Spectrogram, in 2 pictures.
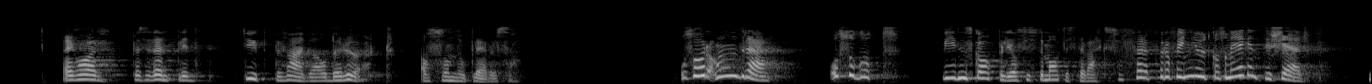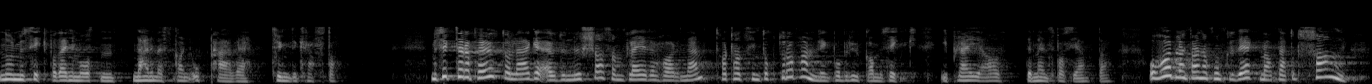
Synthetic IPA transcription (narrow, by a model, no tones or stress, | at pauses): ʔɛ̰ɡhɑɾpʰɾɛsɪd̪ɛnt̪̚blɪt̪ | d̪̥yːpt̪̚bəʋæːɡɑɔbəɾøːʈ | ʔɑ̰ːʋsɔnːəʊplḛːʋəlsə | ɔsɔhɑɾɑnd̪ɾə | ʔɔsːɔɡɔt̪ː | ʋiːt̪nskɑːpəlɪɔsʏst̪əmɑːt̪ɪskt̪ʰɛʋæɾksɔffɔɾɔfɪnːəʉːt̪kʰɑːsɔmeːɡənt̪lɪʂeːɾ | nɔɾmʉsɪkːpʰɔd̪ɛnmoːt̪n̩næɾməst̪̚kʰɑnʔʊphæːʋət̪ʰɾʏŋd̪əkʰɾɑft̪ɑ | mʉsɪk̚ːt̪ʰæɾɑpʰɑʉt̪ɔlæːɡəɾʔɑ̰ʉd̪ʉmʉʂɑsɔmflæɪɾəɦɑɾnɛmnt̪hɑʈʰɑt̪ːsɪnd̪ɔkt̪ʊɾɑphɑnd̪lɪŋpʰɔbɾʉːkɑmʉsɪkːɪpʰlæɪɑʋd̪̥ɛmɛnspʰɑsɪɛnt̪ɑ | ɔɦɑɾblɑnt̪ɑnːɑkʰʊŋklʉd̪eːʈmɛɑt̪nɛt̪ːɔpsɑŋː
